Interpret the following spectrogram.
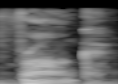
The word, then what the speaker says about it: Frank: The original version was commissioned by Otto Frank, or as it would have been pronounced, Frank. And we do try to use the actual pronunciations of their names. So she's referred to as Anna Frank. Anna Frank.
